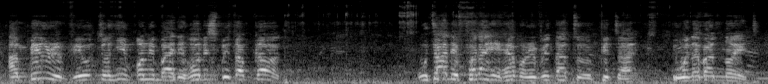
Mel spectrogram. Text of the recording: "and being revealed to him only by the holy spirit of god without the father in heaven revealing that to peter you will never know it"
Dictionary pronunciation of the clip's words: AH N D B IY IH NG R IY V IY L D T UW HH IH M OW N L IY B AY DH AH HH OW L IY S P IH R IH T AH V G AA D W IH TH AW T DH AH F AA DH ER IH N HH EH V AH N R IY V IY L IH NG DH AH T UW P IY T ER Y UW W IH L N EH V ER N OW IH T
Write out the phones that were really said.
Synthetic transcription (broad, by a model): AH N B IY IH NG R IY V IY L D T UW HH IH M OW N L IY B AY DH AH HH OW L IY S P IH R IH T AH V G AA D W IH TH AW T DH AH F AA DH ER IH N HH EH V AH N R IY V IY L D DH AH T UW P IY T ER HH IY W IH L N EH V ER N OW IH T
